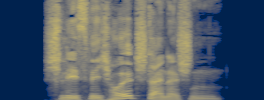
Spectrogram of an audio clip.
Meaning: inflection of schleswig-holsteinisch: 1. strong genitive masculine/neuter singular 2. weak/mixed genitive/dative all-gender singular 3. strong/weak/mixed accusative masculine singular
- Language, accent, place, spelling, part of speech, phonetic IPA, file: German, Germany, Berlin, schleswig-holsteinischen, adjective, [ˈʃleːsvɪçˈhɔlʃtaɪ̯nɪʃn̩], De-schleswig-holsteinischen.ogg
